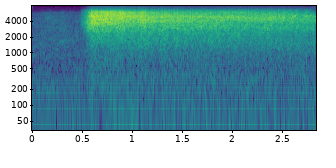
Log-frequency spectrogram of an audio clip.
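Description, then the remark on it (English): A sudden burst of loud, bright sizzling hiss starts after a brief quiet moment and holds steady as all-beef wieners sizzle and pop on a grill, with no talking. “And just the sizzling and popping sound of a weenie on a grill, man, you start, your mouth starts watering and your stomach starts growling, and man, you're ready to tear the hinges off a door.”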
